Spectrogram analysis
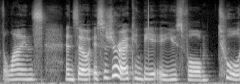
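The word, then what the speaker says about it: caesura: a conceit next uh a sajura so azura it's spelled kind of unusually there a sajira is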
